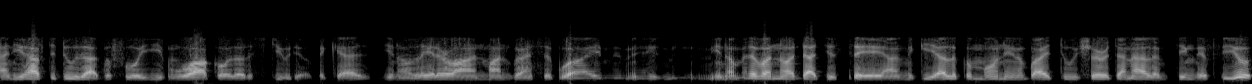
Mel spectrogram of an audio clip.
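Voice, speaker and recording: At a moderate pace, a man talks with a Jamaican accent. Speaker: reggae record producer. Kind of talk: interview.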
